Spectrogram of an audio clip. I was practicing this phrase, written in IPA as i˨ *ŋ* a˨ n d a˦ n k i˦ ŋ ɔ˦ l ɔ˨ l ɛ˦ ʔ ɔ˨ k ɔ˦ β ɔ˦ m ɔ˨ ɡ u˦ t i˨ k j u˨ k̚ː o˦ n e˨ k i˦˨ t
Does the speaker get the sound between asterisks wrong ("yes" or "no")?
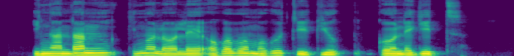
no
